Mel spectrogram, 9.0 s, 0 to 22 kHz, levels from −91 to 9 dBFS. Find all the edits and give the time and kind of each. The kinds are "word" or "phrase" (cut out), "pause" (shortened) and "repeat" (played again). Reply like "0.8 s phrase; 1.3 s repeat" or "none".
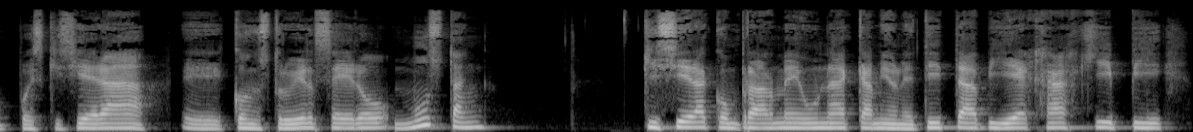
1.3 s pause; 2.4 s word; 3.0 s word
